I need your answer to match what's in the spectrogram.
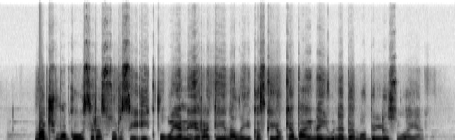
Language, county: Lithuanian, Šiauliai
